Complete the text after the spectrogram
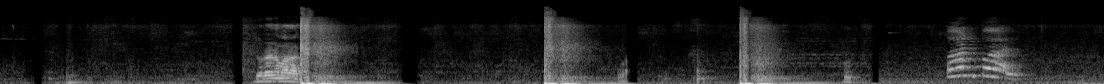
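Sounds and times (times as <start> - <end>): balloons bursting: 3.0 - 3.9, 5.4 - 6.3, 7.4 - 8.3.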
